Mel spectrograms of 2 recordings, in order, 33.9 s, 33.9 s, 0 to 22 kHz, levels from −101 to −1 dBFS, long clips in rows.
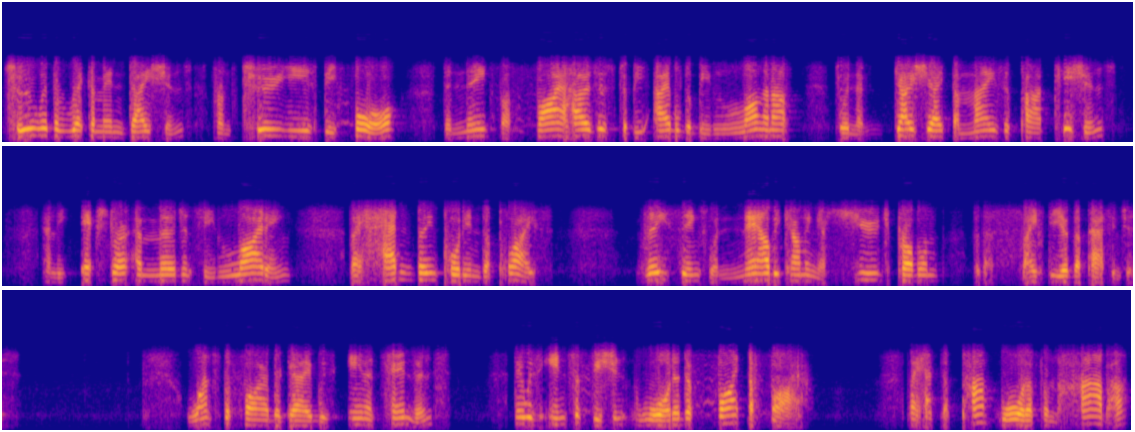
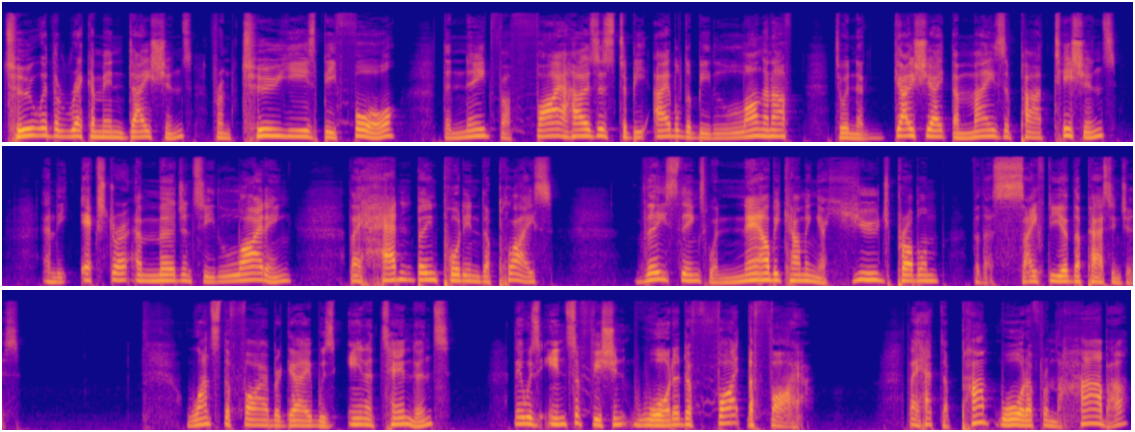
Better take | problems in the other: second | phone-call audio; poor line

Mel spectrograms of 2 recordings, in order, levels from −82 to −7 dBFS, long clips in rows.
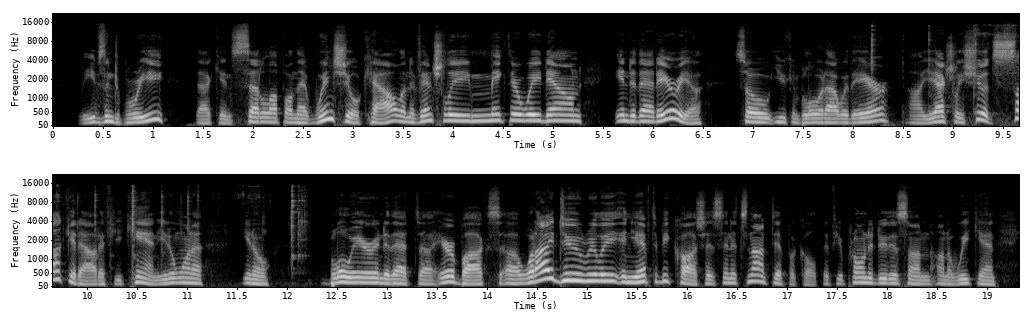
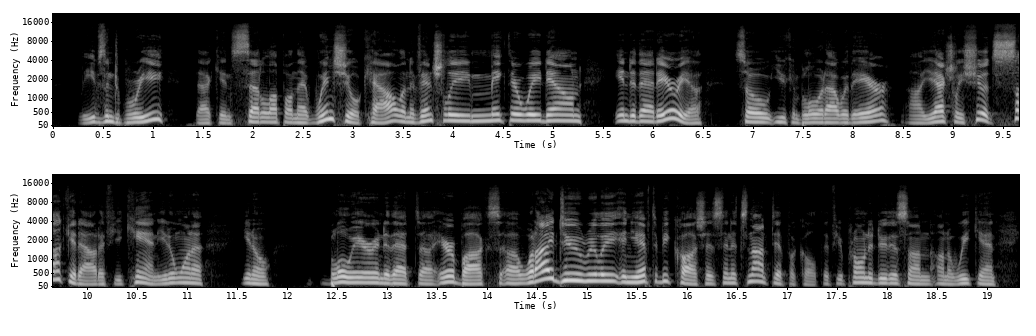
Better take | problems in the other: second | jangling keys; faint; from 8 to 12 s; peak 10 dB below the speech

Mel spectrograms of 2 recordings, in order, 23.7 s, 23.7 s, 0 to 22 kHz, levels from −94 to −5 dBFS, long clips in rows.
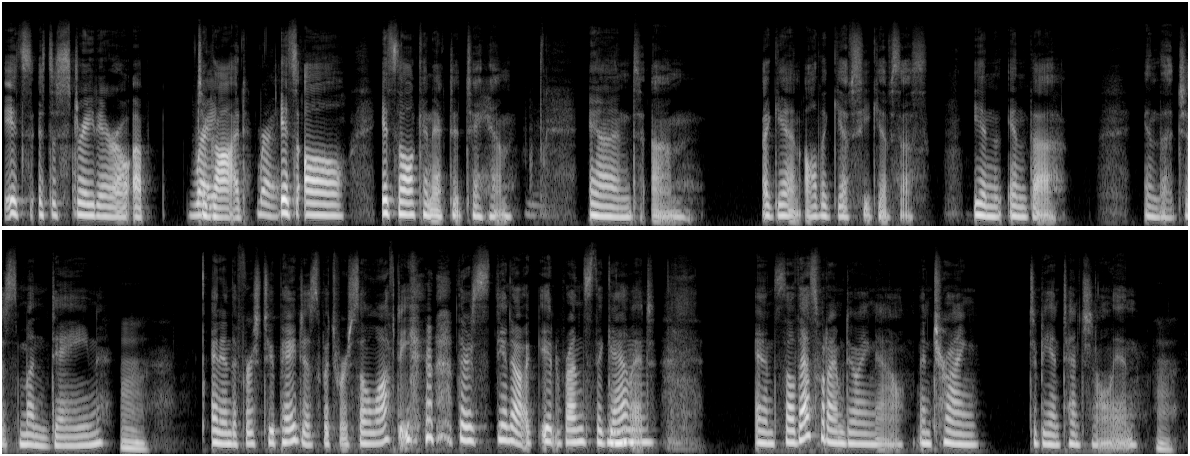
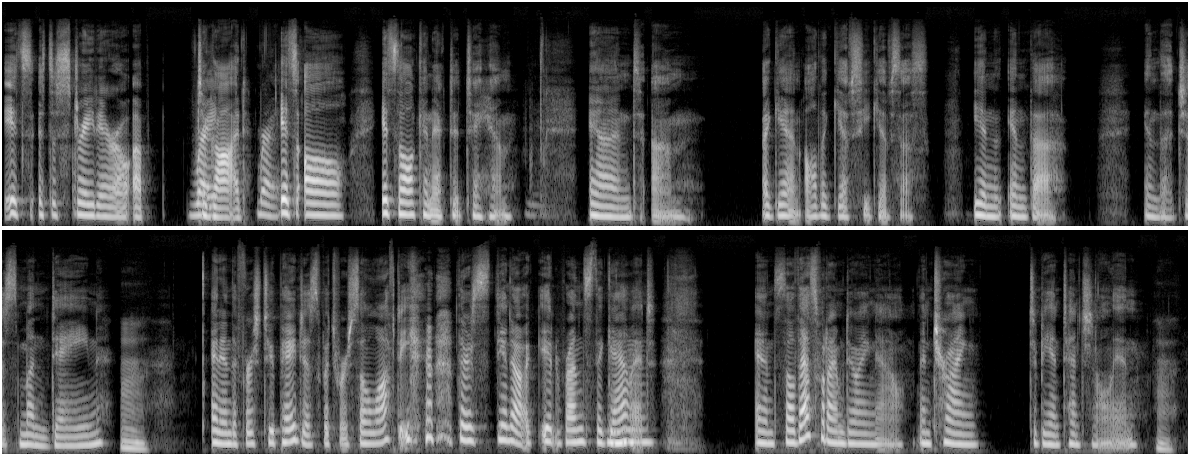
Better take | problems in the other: second | muffled; slightly; fading above 1.5 kHz

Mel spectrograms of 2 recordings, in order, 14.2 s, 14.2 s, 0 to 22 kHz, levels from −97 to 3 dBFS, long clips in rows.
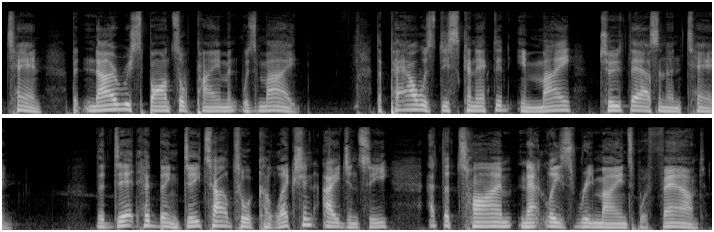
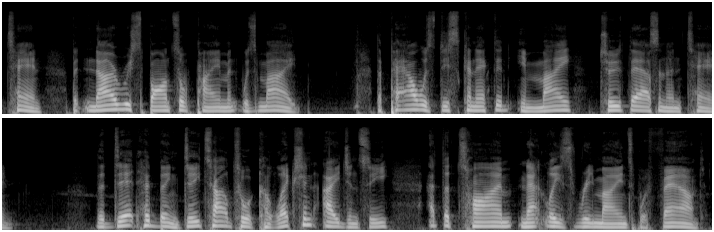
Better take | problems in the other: first | muffled; very; fading above 2 kHz

